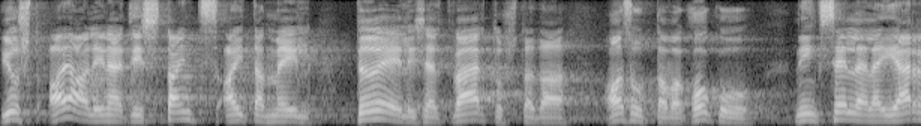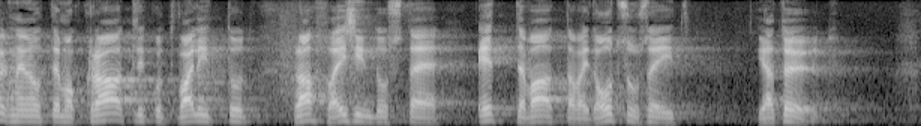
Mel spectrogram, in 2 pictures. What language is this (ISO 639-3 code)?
est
